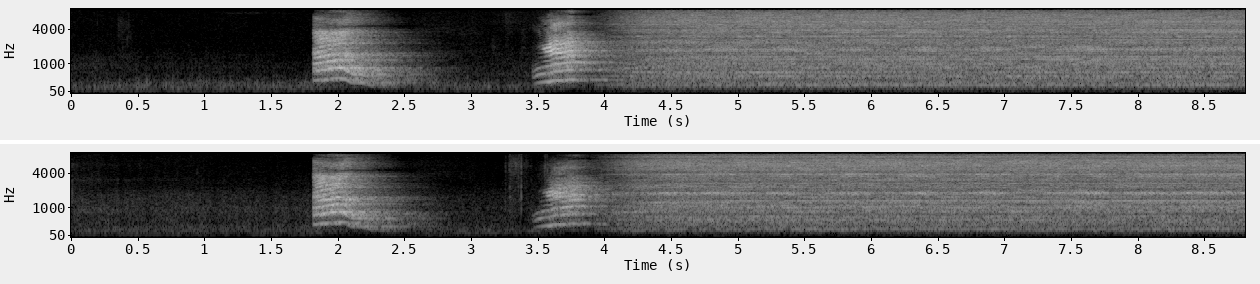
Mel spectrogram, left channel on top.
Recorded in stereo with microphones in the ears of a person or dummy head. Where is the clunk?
No clunk in this recording.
